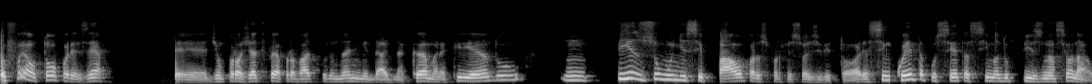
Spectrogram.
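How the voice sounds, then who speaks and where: Against a quiet background, a dark, mellow voice moves through very wide pitch swings and big swings in loudness. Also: man, fairly high pitch for a man, moderate pace. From Amazonas, Brazil (Manaus). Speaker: city councillor and mayoral candidate, history teacher. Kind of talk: political interview.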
